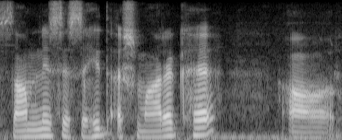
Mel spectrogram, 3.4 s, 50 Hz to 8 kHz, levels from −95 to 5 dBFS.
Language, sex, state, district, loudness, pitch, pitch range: Hindi, male, Jharkhand, Ranchi, -18 LUFS, 130 Hz, 120-145 Hz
